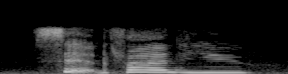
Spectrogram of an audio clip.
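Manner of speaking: high-pitched squirrel voice. A storyteller voices a squirrel replying to a character, in a high-pitched squirrel voice. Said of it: "Squirrels just have high pitched voices".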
